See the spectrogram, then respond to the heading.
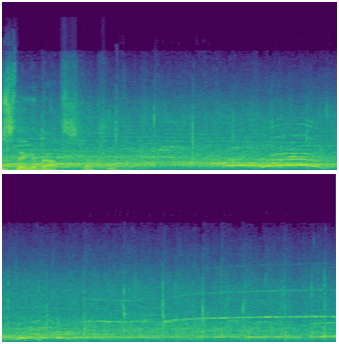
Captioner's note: audience cheering and applauding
